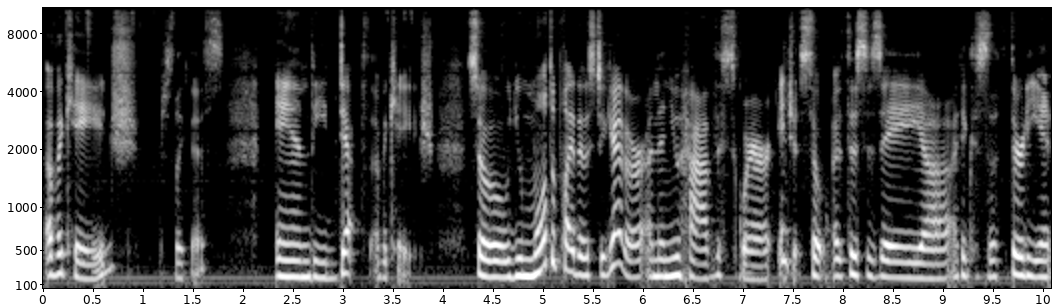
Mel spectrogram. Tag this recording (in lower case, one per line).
speech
